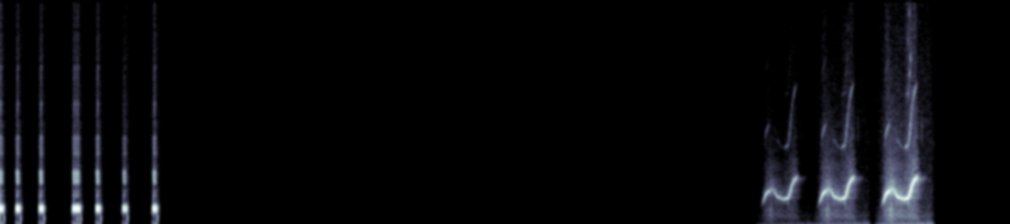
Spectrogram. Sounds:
Sound effect

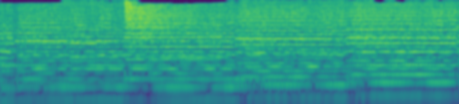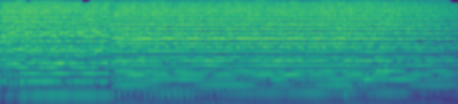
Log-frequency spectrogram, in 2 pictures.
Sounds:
Organ, Music

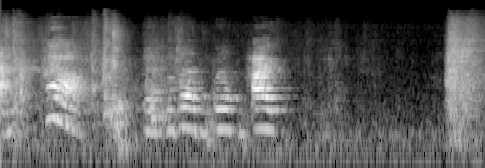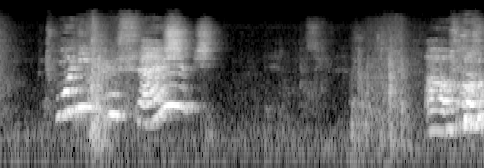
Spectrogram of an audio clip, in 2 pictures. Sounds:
Bathtub (filling or washing), Water

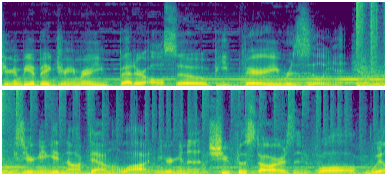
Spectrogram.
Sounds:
Speech, Music

